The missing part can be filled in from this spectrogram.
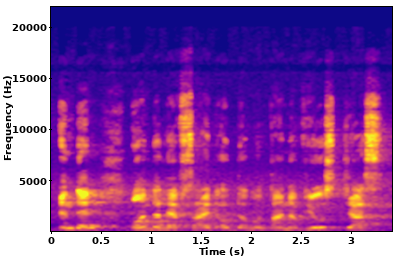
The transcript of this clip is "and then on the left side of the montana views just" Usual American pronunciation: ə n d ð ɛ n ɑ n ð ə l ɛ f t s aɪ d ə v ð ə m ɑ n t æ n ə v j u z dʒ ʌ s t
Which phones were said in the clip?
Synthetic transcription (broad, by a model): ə n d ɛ n ɑ n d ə l ɛ f t s aɪ d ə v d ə m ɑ n t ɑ n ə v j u s dʒ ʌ s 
